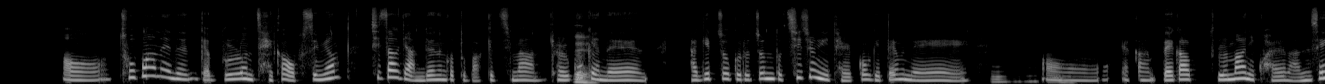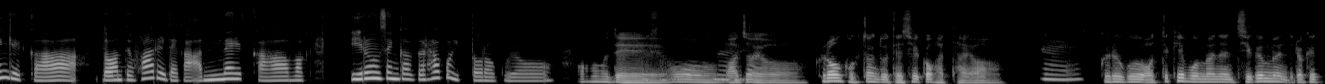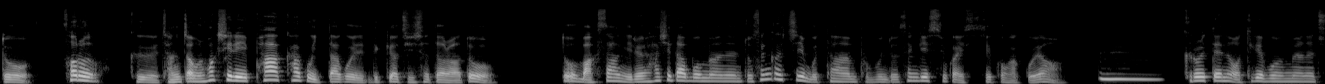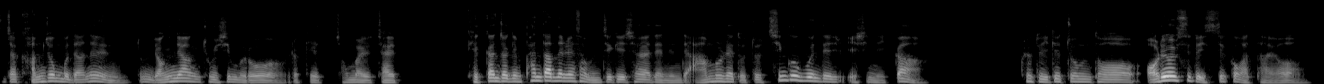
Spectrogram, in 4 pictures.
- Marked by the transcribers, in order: other background noise; drawn out: "음"; tapping
- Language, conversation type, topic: Korean, advice, 초보 창업자가 스타트업에서 팀을 만들고 팀원들을 효과적으로 관리하려면 어디서부터 시작해야 하나요?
